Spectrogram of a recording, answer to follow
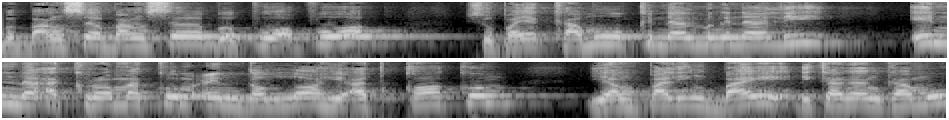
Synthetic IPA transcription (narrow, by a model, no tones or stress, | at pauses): bəbaŋsabaŋsabəpuɔʔpuɔʔsupajakamukənalməŋənali | ʔɪnːaʔakɾɔmakʊmʕɪnd̪alˤːɑɦiʔad̪qakʊm | jaŋpalɪŋbaɪʔdikaaŋankamũ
